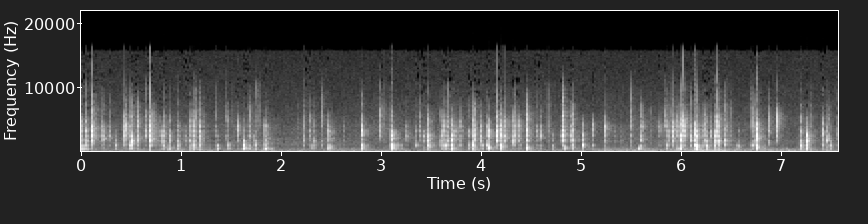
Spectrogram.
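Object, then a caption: Rolled vinyl sheet in a plastic sleeve. A long roll of vinyl adhesive sheet in a clear plastic sleeve, resting on a tablecloth, is scratched and tapped with long nails. Dense, crisp crinkling mixes with sharp, bright clicks and taps that die away instantly, with almost no low end. The texture eases briefly around two seconds before the scratching picks up again.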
